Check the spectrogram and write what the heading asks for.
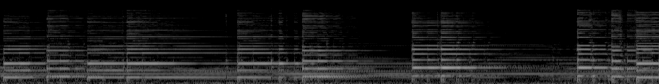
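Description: Acoustic guitar playing a slow unplugged introduction: chords and notes plucked every second or so, each left to ring and fade.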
